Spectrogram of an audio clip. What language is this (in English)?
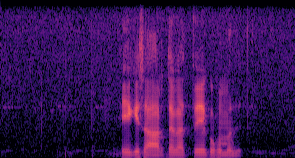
Sinhala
